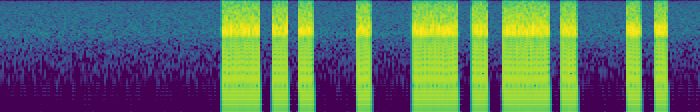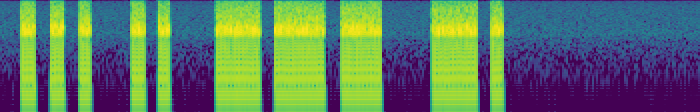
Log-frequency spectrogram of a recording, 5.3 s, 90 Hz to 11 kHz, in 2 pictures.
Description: Morse code, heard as a buzzer, hand-sent with a straight key, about 23 wpm. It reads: DECISION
